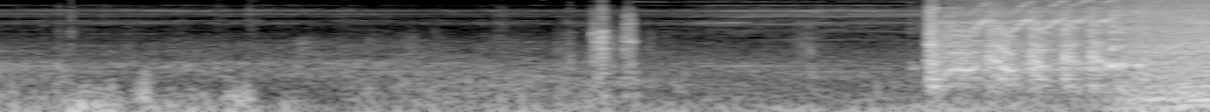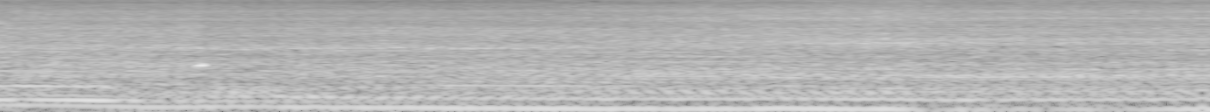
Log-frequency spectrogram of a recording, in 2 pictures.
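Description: After a few quiet seconds with faint sounds, a Cadillac engine cranks and catches after a water pump replacement, then settles into a steady, loud idle rumble close by.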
